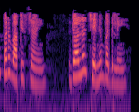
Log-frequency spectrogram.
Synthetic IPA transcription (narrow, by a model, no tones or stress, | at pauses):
pɐɾʋaːpɪsd͡ʒaːẽː | ɖɔːləɾt͡ʃeːnẽbɐd̪lẽː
